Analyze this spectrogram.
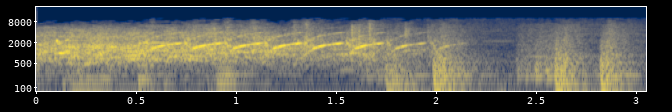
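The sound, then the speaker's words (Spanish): A car alarm blares with a quick series of rising electronic chirps, followed by a few sharp pulsing blasts. It's loud and repetitive, with no one talking. “El hombre le responde: No se preocupe, amigo, mi auto tiene alarma.”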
